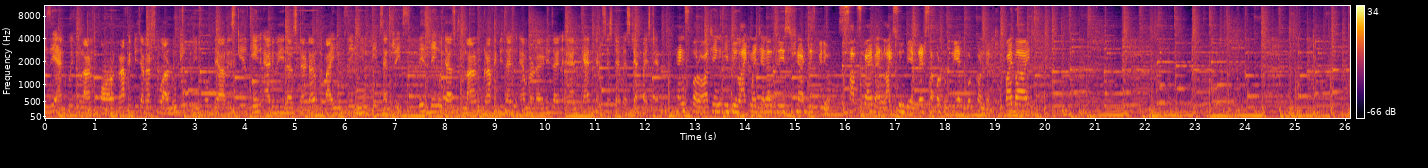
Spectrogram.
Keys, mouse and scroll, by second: 5.7-6.9 super+drag, 9.9 super+click, 11.3 super+F7, 14.1 super+scroll down 1, 14.8 super+F7, 15.9 ctrl+super+0.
